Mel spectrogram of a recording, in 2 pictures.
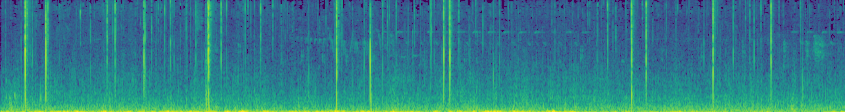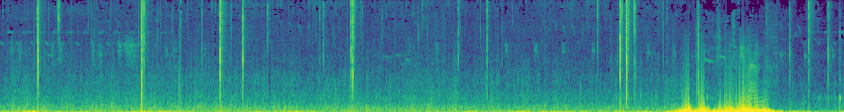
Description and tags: Fire recorded outdoor in our land in Granada. Some birds can be heard in the background, including a partridge.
